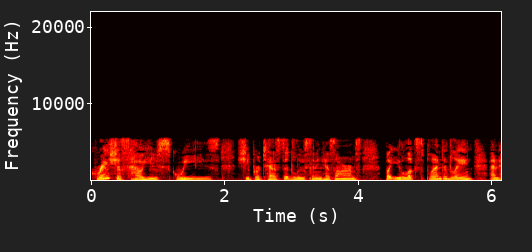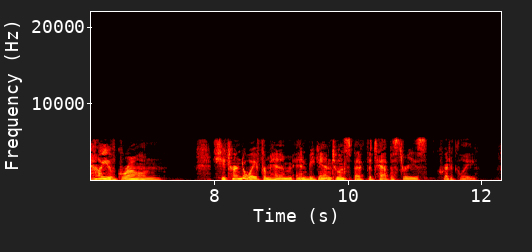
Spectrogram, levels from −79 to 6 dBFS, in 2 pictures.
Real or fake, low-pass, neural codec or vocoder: fake; 5.4 kHz; codec, 16 kHz, 16 kbps, FreqCodec, larger model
